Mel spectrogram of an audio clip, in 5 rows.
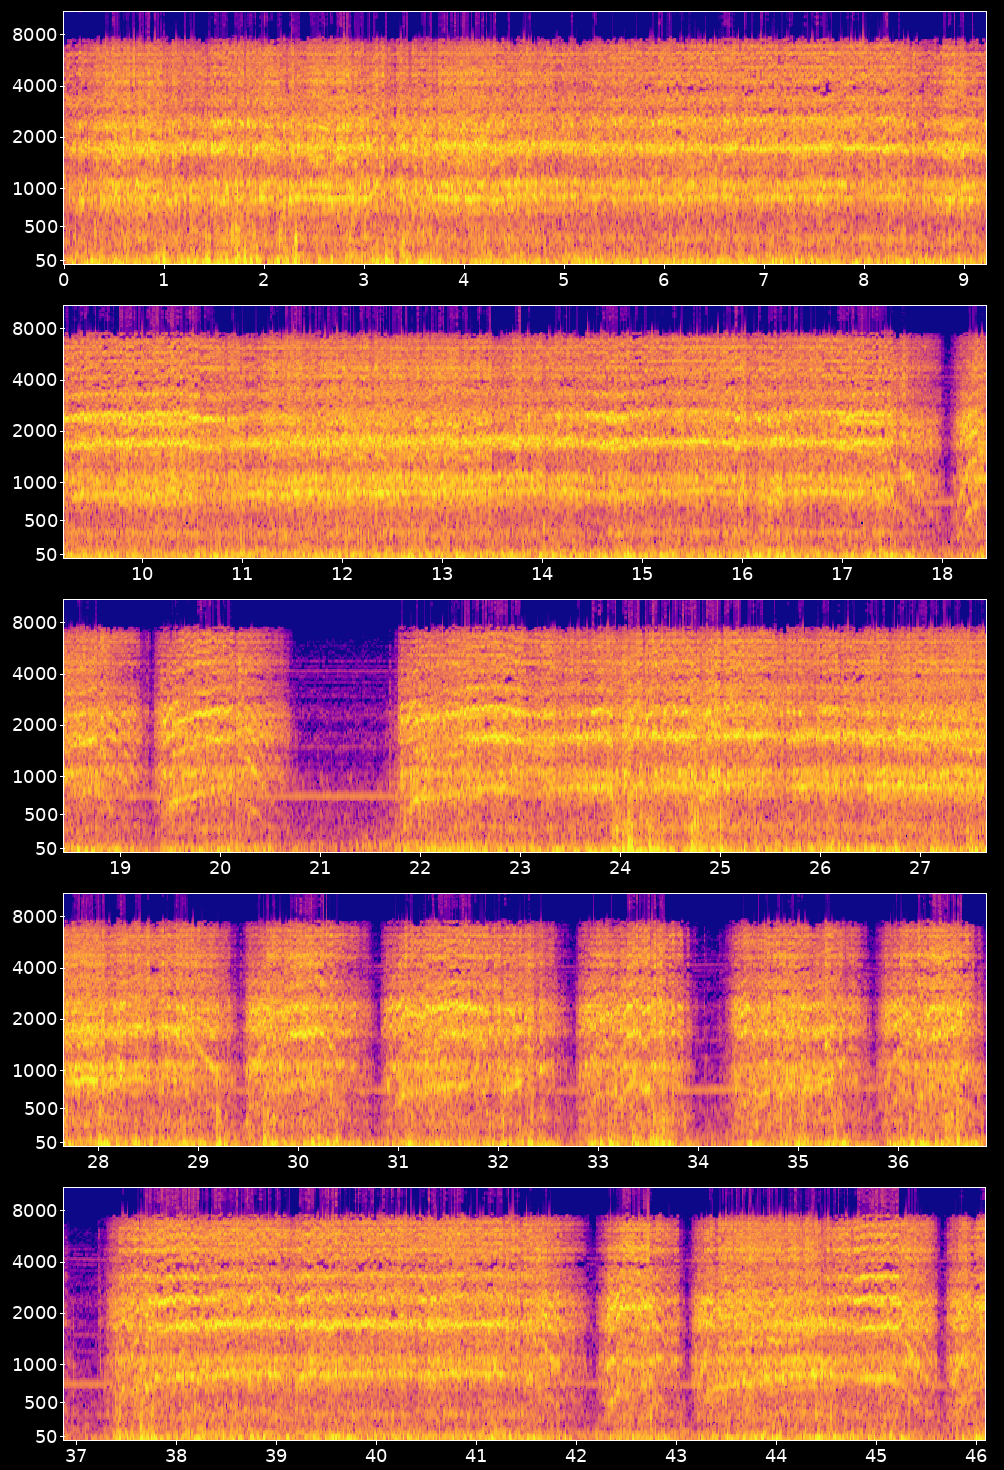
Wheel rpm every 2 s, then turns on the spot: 220, 210, 230, 230, 220, 210, 210, 230, 180, 100, 50, 210, 230, 220, 160, 130, 110, 110, 100, 230, 190, 120, 160.
none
